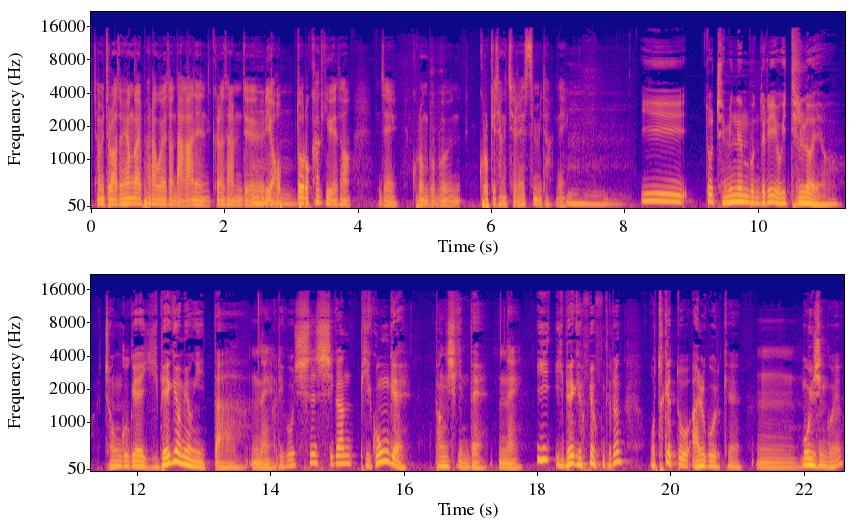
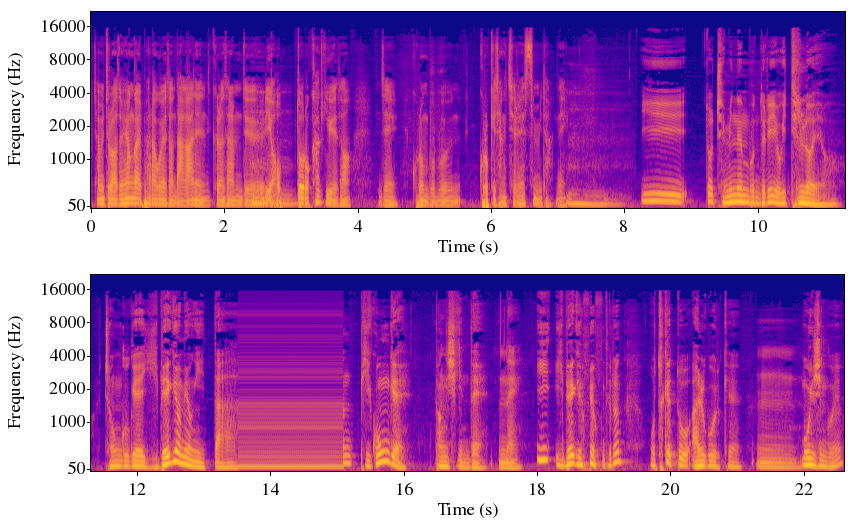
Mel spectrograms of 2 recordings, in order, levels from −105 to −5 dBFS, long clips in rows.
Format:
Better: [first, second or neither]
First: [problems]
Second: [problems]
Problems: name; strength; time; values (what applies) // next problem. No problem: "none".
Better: first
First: none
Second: audio freezing; at 14 s for 1.5 s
